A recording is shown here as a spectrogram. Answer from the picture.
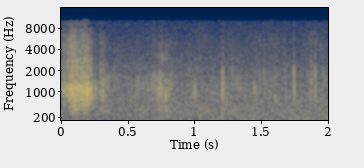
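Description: Footsteps of a person walking on a rocky dirt trail, a string of light, irregular footfalls, opening with a short, louder rush of noise.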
